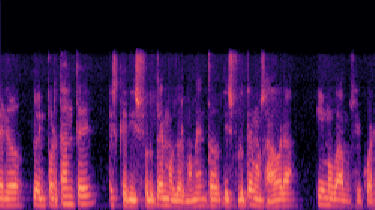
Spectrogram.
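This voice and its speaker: In an ordinary speaking voice, a man talks at medium pitch with fairly even intonation. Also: moderate pace. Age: young. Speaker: chiropractor. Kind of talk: radio interview.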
